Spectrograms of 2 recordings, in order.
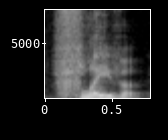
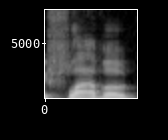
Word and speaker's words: Flava: It's spelled F-L-A-V-A. And I was tempted in the past to pronounce it Flava, because it's got a lot of flavor, but it's actually Flava, which is named after its high flavanol content.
